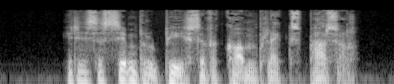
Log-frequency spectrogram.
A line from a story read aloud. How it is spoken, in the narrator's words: Holmes said quietly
